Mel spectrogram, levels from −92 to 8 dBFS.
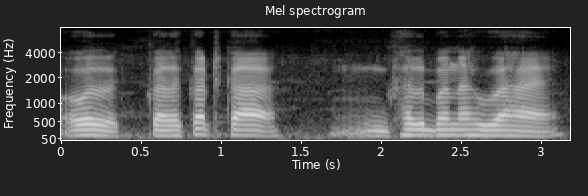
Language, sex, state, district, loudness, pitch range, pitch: Hindi, male, Jharkhand, Palamu, -16 LUFS, 125-145 Hz, 135 Hz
